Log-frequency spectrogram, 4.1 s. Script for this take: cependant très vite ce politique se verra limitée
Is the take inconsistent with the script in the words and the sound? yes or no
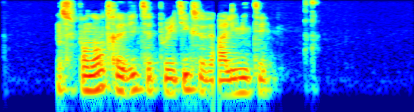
yes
